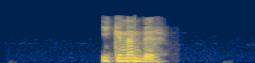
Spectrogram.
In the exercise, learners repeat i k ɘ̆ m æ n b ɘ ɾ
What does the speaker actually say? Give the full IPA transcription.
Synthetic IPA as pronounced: i k ɘ̆ n æ n b ɘ ɾ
